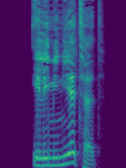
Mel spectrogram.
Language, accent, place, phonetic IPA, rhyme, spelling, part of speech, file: German, Germany, Berlin, [elimiˈniːɐ̯tət], -iːɐ̯tət, eliminiertet, verb, De-eliminiertet.ogg
- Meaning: inflection of eliminieren: 1. second-person plural preterite 2. second-person plural subjunctive II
